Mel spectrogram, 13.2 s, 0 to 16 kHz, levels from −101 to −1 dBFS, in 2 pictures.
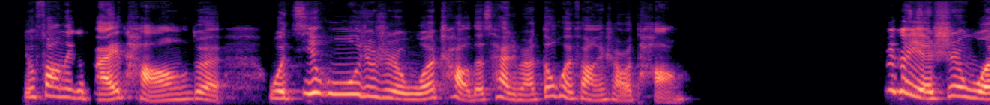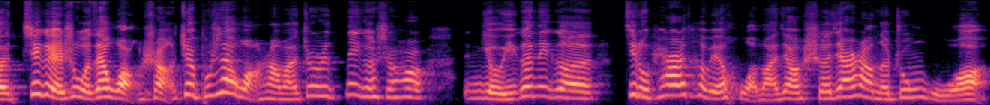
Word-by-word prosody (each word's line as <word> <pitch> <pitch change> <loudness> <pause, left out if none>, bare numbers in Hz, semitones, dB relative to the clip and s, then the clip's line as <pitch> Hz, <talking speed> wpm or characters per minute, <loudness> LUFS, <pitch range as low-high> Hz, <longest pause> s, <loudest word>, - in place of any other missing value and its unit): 就 - - -5
放 315 0 +1
那 285 - -5
个 250 - -4
白 195 -4 +3
糖， 195 -4 0
对。 235 - -2 0.3
我 250 - +4
几 245 - +2
乎 400 -2 +1
就 325 -4 -3
是 260 -4 -1
我 215 +2 0
炒 - - +1
的 190 - -4
菜 195 - -2
里 - - -8
面 185 +1 -5
都 320 - -3
会 340 - -2
放 205 -5 -2
一 185 - -10
勺 - - -5
糖。 220 - -6 1.3
这 - - -1
个 470 -6 +2
也 265 -5 +5
是 320 +8 -2
我 240 -9 +6
这 390 - -2
个 355 - +1
也 260 - +6
是 310 - -5
我 260 - +2
在 290 - +6
网 260 - +4
上 - - 0
就 375 - 0
不 340 - -7
是 425 - -2
在 445 - +8
网 395 - -1
上 230 -2 -2
吧， 205 0 -2
就 335 - -5
是 330 -3 -6
那 375 -1 -6
个 300 -2 -3
时 285 -2 -8
候， 285 -2 -2 0.2
嗯， 245 0 -13
有 225 -4 +1
一 210 - -2
个 325 - 0
那 330 -1 -7
个 245 -4 +3 0.2
纪 380 - -2
录 290 - -1
片 320 +6 -4
儿 355 +1 +6
特 350 -2 -6
别 240 -1 0
火 - - -6
嘛， 185 -1 -3
叫 225 0 +1
《舌 240 +1 -4
尖 300 +4 +2
儿 310 - +2
上 270 - 0
的 210 - -3
中 275 +5 -6
国》。 185 -3 0
270 Hz, 325 characters per minute, -23 LUFS, 225-330 Hz, 1.3 s, 在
